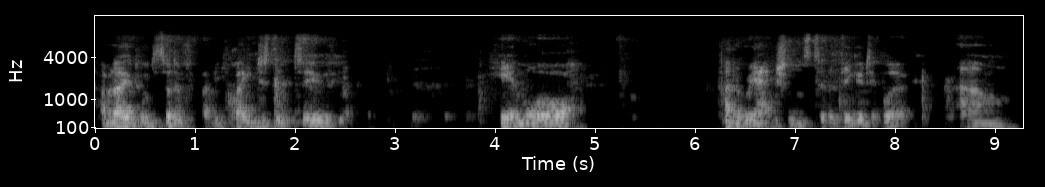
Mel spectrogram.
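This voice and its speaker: A man's voice: mid-range voice, level tone, a little slow, pauses often, a little mellow, distant mic, rough recording. A man speaking on an art panel, hesitant with frequent restarts and fillers. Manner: hesitant, many restarts and ums. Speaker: panel speaker from the artist's studio. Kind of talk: discussion panel remarks.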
